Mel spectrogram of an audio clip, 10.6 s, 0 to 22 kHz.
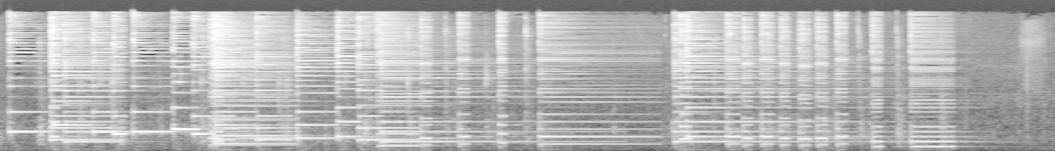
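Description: Yamaha Piaggero NP-V80 digital piano playing its harpsichord voice on its own, with no second layered voice, because the voice change has cleared the dual-voice setting. It plays a run of notes and chords, stops briefly about two-thirds of the way through, then plays a second phrase.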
